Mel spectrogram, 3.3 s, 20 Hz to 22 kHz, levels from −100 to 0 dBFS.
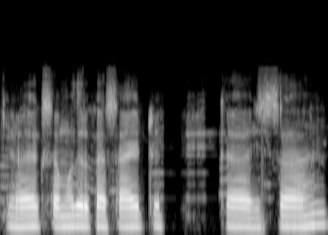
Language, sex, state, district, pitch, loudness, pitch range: Hindi, male, Chhattisgarh, Raigarh, 140 Hz, -16 LUFS, 135-145 Hz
